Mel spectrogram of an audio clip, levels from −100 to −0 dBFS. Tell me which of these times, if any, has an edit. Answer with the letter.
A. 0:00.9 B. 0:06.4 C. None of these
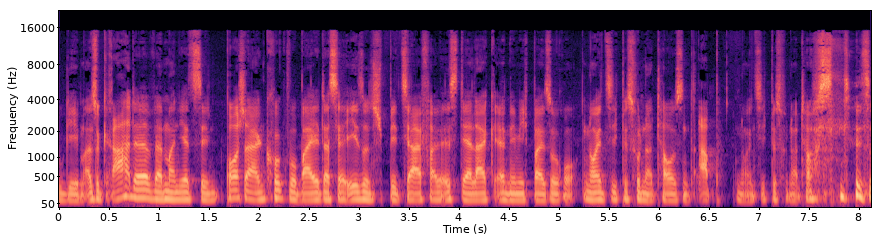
B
